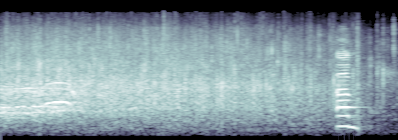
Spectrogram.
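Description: An audience applauding steadily, dense continuous clapping that fades slightly toward the end, with a brief voice breaking through near the finish.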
